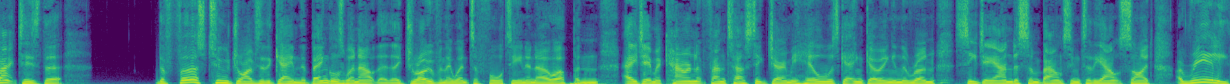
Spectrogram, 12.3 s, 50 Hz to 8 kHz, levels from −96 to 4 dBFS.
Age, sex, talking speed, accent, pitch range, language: 30-49, male, 225 wpm, British, 120-155 Hz, English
